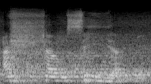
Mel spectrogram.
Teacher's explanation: kita tidak baca alif lamnya, terus kita idghamkan, masukkan alif lam tadi tidak dibaca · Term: alif lam syamsiyah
